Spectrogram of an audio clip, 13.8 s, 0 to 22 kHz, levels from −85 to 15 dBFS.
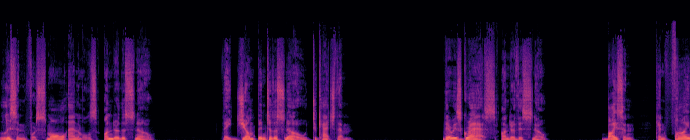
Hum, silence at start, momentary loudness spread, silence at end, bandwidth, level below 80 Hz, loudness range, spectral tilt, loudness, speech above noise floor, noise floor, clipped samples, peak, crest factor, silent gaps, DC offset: none; 0 s; 11 LU; 0 s; 18.5 kHz; -44 dBFS; 4 LU; -5 dB/octave; -23 LUFS; 60 dB; -83 dBFS; under 0.1%; -6 dBFS; 18 dB; none; under 0.1%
